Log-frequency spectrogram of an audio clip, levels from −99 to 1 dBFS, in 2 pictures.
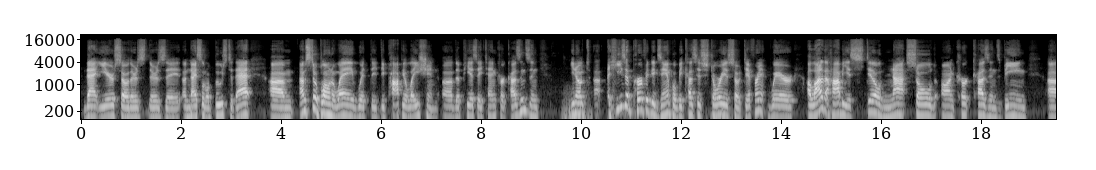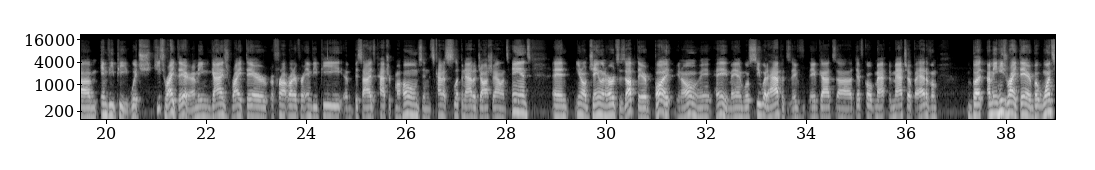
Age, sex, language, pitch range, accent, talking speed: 30-49, male, English, 130-160 Hz, American, 185 wpm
